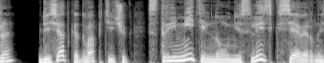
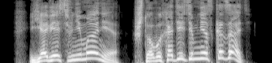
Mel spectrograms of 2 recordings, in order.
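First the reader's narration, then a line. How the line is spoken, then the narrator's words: Shouted. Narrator (Russian): крикнул я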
